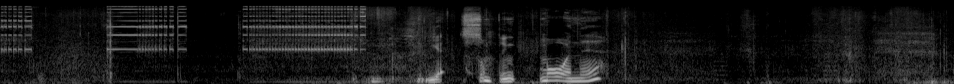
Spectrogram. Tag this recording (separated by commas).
bleep, Speech, outside, rural or natural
